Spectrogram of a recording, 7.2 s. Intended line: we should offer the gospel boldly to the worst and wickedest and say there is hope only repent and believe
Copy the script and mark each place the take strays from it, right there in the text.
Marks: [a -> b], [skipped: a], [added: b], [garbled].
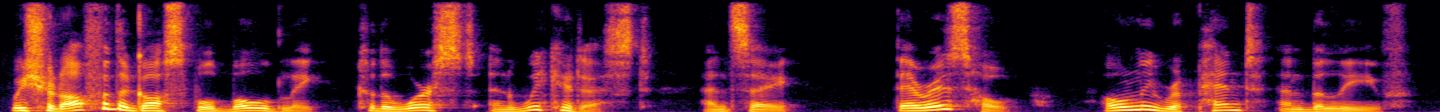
we should offer the gospel boldly to the worst and wickedest and say there is hope only repent and believe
